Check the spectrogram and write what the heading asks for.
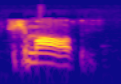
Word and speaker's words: schmaltz: Well, there's a T in there, but I'm thinking that the way I have always heard it pronounced was without the T. Schmaltz.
